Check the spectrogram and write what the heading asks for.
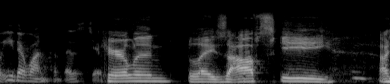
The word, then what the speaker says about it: Caroline Blazovsky: Caroline Blazovsky.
